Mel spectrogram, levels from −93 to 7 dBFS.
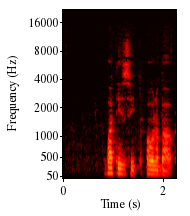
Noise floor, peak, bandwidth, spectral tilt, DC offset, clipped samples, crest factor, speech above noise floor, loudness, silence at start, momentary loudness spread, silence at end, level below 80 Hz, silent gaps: -77 dBFS; -22 dBFS; 16.5 kHz; -5.5 dB/octave; under 0.1%; under 0.1%; 20 dB; 37 dB; -41 LUFS; 0.85 s; 9 LU; 0.1 s; -80 dBFS; none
